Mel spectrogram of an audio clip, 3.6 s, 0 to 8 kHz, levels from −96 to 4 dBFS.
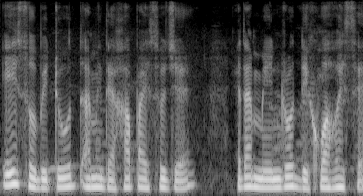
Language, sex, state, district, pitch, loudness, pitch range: Assamese, male, Assam, Sonitpur, 140 Hz, -16 LUFS, 130-145 Hz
